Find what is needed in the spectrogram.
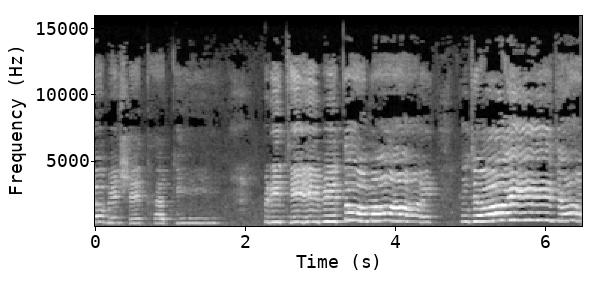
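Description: A woman singing solo, unaccompanied, in long held notes that bend in pitch. She sings in three phrases, with short breaths about two seconds and five seconds in.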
